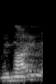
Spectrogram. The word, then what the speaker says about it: vinyl: कई लोग वाइनिल के बोलते हैं बट प्रॉपर प्रोनाउंसिएशन विनाइल है.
